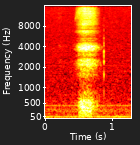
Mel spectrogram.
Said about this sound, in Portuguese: Eu tô fungando porque eu acho que eu tô resfriado.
